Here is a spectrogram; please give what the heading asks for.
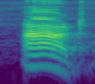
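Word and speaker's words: art: আর্ট অর্থ শিল্প, মাঝখানে আরের উচ্চারণ হবে না।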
